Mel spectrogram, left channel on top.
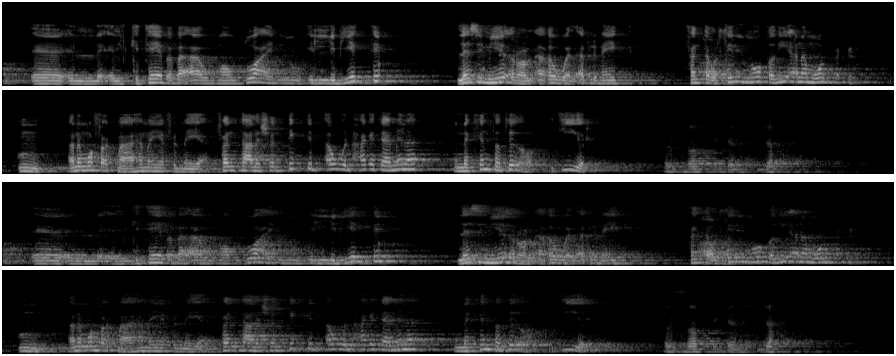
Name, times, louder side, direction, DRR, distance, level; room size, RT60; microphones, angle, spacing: voice 1, 0.3-3.8 4.6-6.2 6.9-8.5 9.1-9.3 9.6-11.7 12.0-13.1 13.4-14.2 14.5-14.8, left 4 dB, 65° left, 10 dB, 0.4 m, -31 dB
voice 2, 6.9-7.3 15.5-16.6, right 1 dB, 10° right, 2 dB, 0.6 m, -40 dB
8.6 x 3.0 x 5.4 m, 1.5 s
head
